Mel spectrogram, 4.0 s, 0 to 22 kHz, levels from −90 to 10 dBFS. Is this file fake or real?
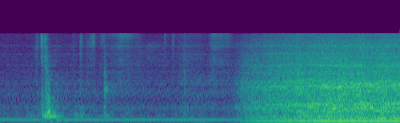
fake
